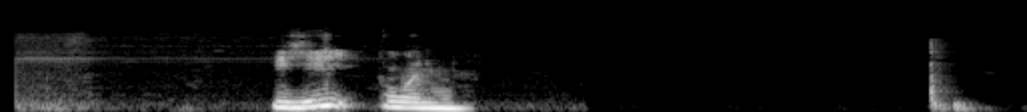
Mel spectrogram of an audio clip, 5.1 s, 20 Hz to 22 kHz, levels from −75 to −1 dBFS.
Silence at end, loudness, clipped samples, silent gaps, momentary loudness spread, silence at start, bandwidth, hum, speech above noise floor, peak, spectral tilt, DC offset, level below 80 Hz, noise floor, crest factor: 0.3 s; -14 LUFS; under 0.1%; none; 20 LU; 0.25 s; 7.4 kHz; none; 67 dB; -2 dBFS; -8 dB/octave; under 0.1%; -52 dBFS; -78 dBFS; 16 dB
